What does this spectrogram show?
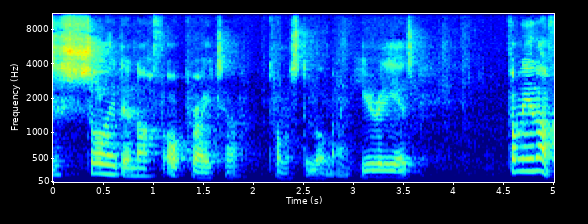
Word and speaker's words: Dulorme: I think, Thomas, I've heard his name pronounced Dulorme. I think Dulorme seems to be the consensus.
